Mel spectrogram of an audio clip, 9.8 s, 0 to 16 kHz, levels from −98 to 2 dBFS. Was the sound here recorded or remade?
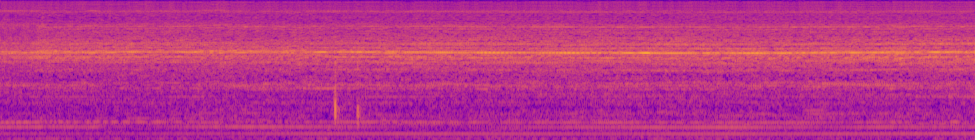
recorded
